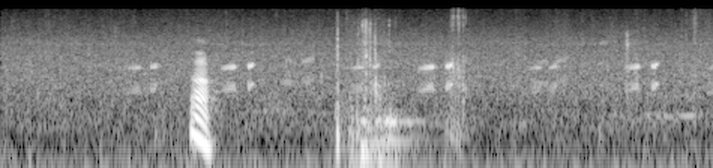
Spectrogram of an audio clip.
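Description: A frog croaks in the jungle survival game Green Hell VR, a few short throaty rasps standing out near and clear over a quiet ambient forest bed, with one brief exclamation from a person.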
